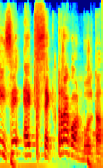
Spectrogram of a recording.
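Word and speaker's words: et cetera: तुम्हें पक्का पता होगी, लेकिन इसकी प्रोनाउंसिएशन में तुम पक्का गलती करते होगे, ये भी मुझे पता है। ETC भी एक लैटिन एक्सप्रेशन है जिसकी फुल फॉर्म होती है एटसेट्रा। ध्यान से सुनो, एटसेट्रा।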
